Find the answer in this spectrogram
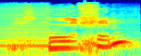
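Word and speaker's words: לחם: Si nunca ha escupido no va a poder pronunciar eso. Lehem.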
